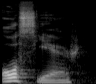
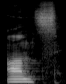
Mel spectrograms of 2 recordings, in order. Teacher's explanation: And basically what happens in an Old Saxon, in this instance, is that the N before the S disappears. It still remains intact in German, and it actually still remains intact in Dutch.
